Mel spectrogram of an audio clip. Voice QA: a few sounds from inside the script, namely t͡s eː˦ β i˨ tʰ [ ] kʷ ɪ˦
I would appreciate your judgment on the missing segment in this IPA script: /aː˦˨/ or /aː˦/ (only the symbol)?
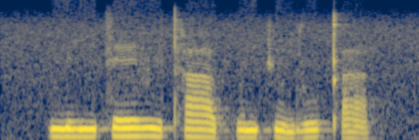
aː˦˨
